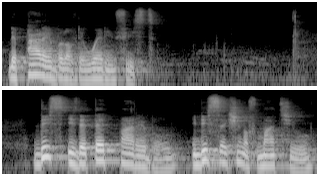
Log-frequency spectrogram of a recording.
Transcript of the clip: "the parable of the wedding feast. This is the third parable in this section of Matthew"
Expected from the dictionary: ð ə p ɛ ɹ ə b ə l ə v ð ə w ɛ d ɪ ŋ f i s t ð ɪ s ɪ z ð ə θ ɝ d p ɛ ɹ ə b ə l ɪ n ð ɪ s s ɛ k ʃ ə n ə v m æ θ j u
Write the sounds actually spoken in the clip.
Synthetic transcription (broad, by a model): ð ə p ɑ ɹ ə b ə l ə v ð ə w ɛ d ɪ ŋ f i s t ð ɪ s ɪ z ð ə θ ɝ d p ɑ ɹ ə b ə l ɪ n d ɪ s s ɛ k ʃ ə n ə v m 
